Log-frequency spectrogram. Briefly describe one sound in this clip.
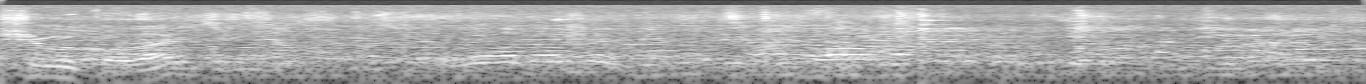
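An elderly man speaks calmly, close up.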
